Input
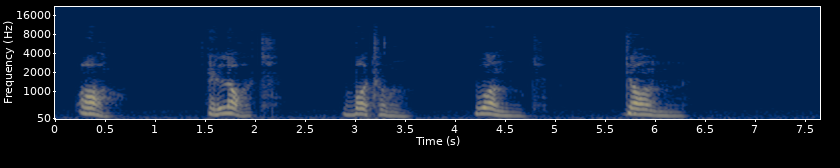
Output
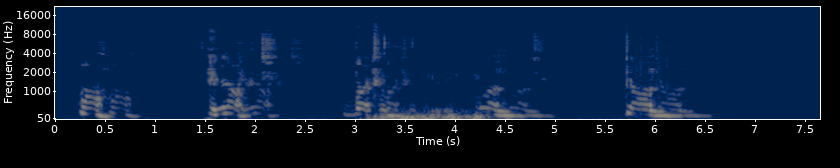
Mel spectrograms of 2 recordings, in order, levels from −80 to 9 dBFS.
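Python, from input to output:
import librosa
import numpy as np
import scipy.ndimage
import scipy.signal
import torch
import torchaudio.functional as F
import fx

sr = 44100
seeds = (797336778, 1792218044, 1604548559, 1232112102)

p1 = fx.dmg_wind(x, sr, seeds[0], corner_hz=150.0, level_db=-33.0, at=(3.18, 4.35), fade=0.02)
p2 = fx.noise_reduce_blind(p1, sr, reduce_db=24)
p3 = fx.over_compress(p2, sr, threshold_db=-37.0, ratio=-1.0)
p4 = fx.dmg_crackle(p3, sr, seeds[1], per_s=300.0, level_db=-43.0, at=(5.76, 6.16), fade=0.02)
y = p4 + fx.echo_single(p4, sr, ms=292, db=-17.0, dry=0)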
